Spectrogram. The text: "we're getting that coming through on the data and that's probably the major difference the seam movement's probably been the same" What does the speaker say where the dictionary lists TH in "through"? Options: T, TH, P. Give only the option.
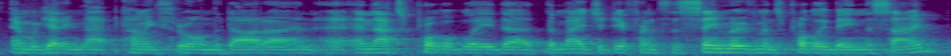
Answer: TH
